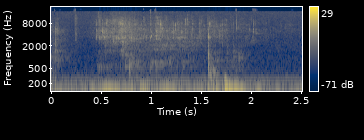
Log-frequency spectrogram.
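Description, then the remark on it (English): Water pours steadily into a glass, a continuous splashing trickle with a low hum underneath and a brief clink partway through. “Do you need another glass of water?”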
